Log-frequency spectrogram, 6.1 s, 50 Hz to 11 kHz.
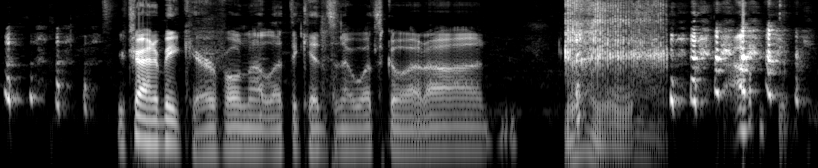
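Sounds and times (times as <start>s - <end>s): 
speech: 0.9s - 3.8s
loud drawn-out buzzing fart: 4.2s - 5.2s
laughter: 5.0s - 6.1s.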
